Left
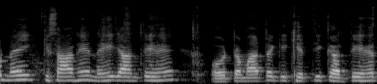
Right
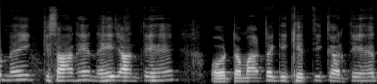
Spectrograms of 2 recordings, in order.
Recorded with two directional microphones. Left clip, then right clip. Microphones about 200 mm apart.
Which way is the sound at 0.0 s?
40° right (ahead or behind).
